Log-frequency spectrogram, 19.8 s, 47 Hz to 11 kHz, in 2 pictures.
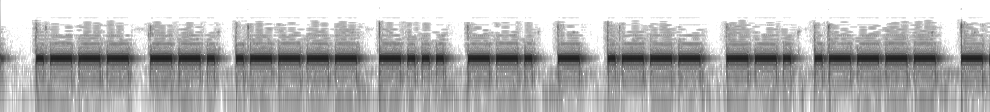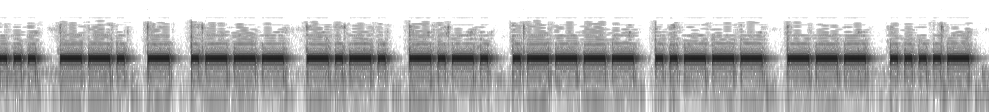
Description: Morse code, heard as a keyed tone, about 17 wpm, 660 Hz. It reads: JG1BGT JG1BGT JCC 12O4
